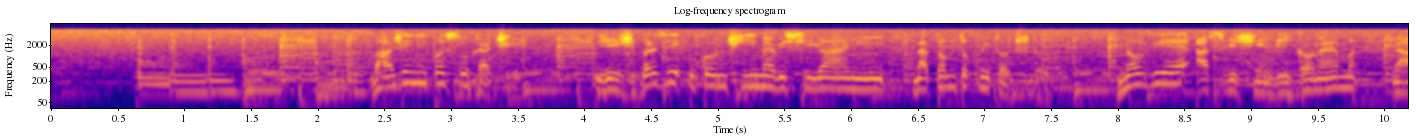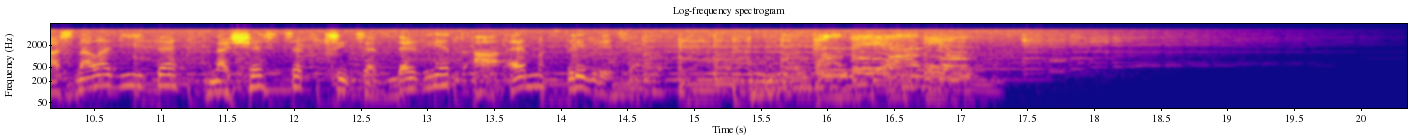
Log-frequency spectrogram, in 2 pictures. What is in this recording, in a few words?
country radio ending announcement; czechia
